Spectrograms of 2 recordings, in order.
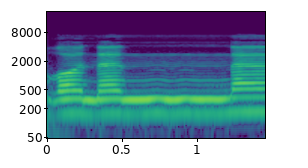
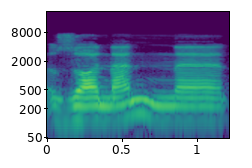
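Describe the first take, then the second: First: The first consonant sounds thick and heavy. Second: The first consonant is a plain z sound. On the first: The speaker calls it right. "Jadi suaranya lebih tebal" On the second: The speaker calls it wrong. "bukan zonanna"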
